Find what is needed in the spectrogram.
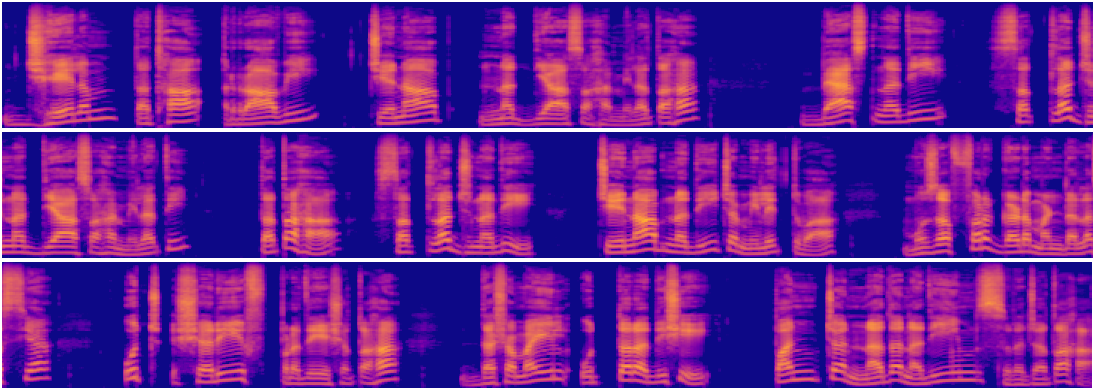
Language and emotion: Sanskrit, neutral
